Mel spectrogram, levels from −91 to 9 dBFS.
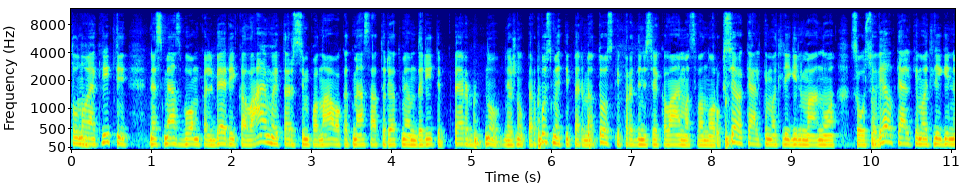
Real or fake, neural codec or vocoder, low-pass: real; none; 10.8 kHz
